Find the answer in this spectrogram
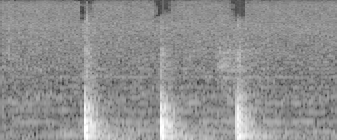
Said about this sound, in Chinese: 一个农家妇女正在灶前准备做饭，一阵突如其来的敲门声传了过来。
